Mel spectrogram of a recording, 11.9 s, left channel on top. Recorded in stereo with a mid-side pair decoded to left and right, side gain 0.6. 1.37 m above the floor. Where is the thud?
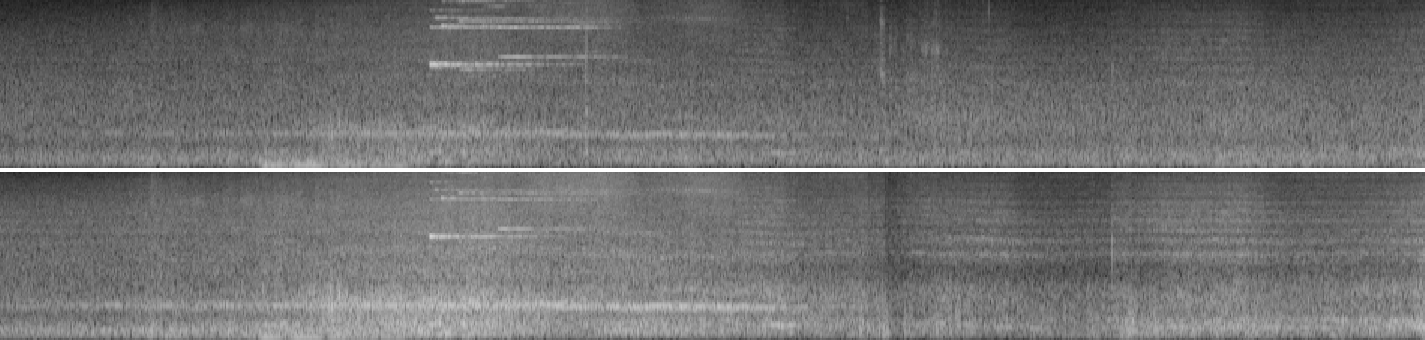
25° right, 3 m.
